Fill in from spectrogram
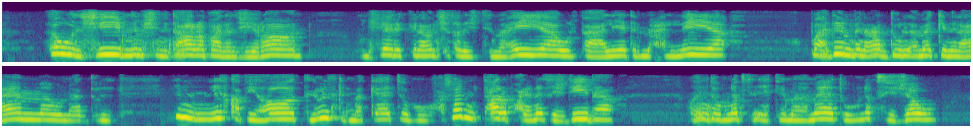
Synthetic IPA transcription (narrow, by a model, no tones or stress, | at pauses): ʔawːalʃiːbɪnɪmʃinɪt̪ʕɑrˤːɑfʕalalʒiːɾɑːn | wɪnʃaːɾɪkfilʔɑnʃɨt̪ˤɑlʔɪʒt̪ɪmaːʕɪjːawɪlfaʕaːlɪjːaːt̪ɪlmaħalːɪjːa | wbaʕd̪eːnbɪnʕad̪ːulʔamaːkɪnɪlʕaːmːawɪnʕad̪ːu | ɪlɪlqɑbiːɣɑːt̪lwɪlkɪlmakaːt̪ɪbwʕaʃaːnːɪt̪ʕɑrˤːɑfuʕalanaːsɪʒd̪iːd̪a | wʕɪnd̪hʊmnafsɪlʔɪht̪ɪmaːmaːt̪wnafsɪlʒaw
